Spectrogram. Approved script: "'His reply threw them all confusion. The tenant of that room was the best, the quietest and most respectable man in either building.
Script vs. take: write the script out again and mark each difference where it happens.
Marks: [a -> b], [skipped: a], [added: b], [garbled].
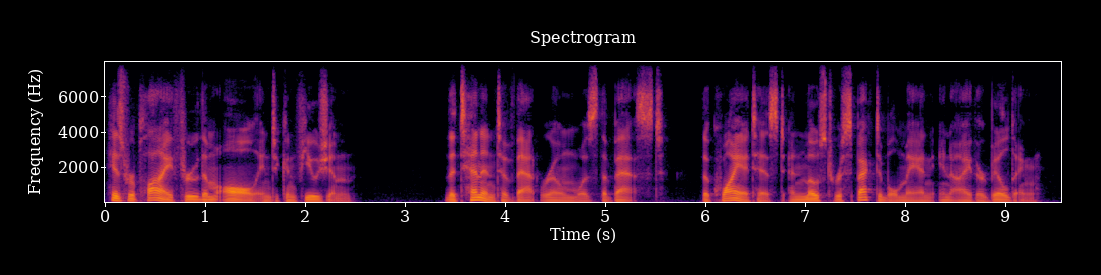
"'His reply threw them all [added: into] confusion. The tenant of that room was the best, the quietest and most respectable man in either building.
